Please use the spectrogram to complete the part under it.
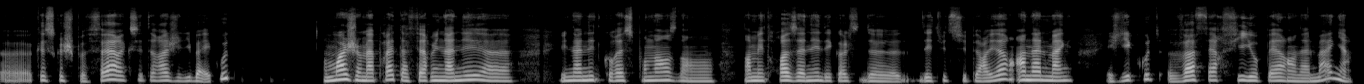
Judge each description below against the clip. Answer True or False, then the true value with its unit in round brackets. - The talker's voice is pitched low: False (180 Hz)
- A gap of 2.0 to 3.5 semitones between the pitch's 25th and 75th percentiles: True (2.9 semitones)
